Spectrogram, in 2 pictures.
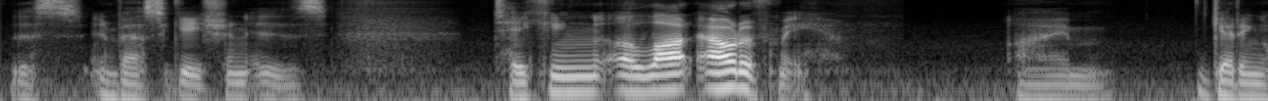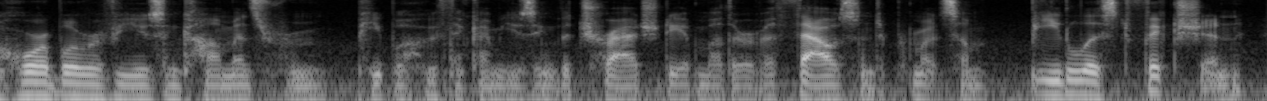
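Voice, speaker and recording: Haunted, low-voiced investigator, tense and brooding. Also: male voice, gravelly, fairly bright tone. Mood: weary, confessional. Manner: brooding, halting, confessional. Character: haunted, exhausted male investigator obsessed with his family mystery. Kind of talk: audio drama, recorded log narration.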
